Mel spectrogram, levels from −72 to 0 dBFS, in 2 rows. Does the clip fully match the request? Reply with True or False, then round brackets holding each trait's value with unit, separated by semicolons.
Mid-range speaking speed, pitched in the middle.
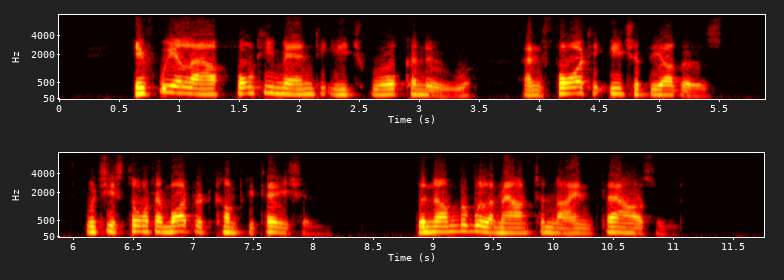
True (150 wpm; 145 Hz)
